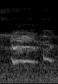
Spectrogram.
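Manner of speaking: short high giggle. Real, not acted. Squeaky giggle after teasing a viewer. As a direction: let a squeaky laugh out.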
